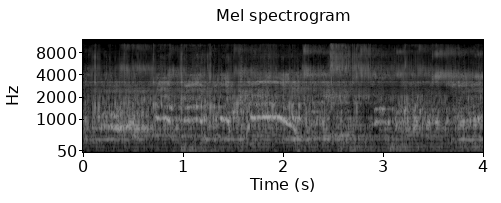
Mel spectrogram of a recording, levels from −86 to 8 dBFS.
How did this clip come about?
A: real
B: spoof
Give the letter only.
B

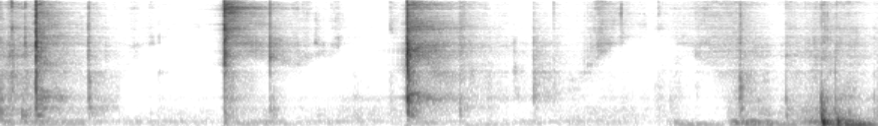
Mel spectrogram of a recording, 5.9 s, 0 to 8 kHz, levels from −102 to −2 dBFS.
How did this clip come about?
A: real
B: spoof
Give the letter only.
B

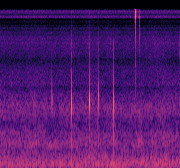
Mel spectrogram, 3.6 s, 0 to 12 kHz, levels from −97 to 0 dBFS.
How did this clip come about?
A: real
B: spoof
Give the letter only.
B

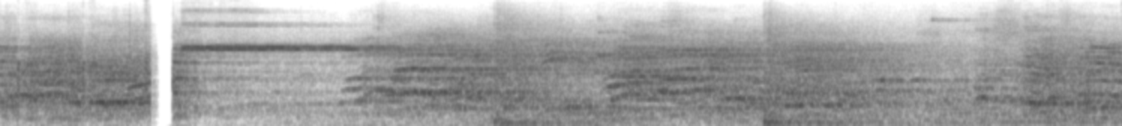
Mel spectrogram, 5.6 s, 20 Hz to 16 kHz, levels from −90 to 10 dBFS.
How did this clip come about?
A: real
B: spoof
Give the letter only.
A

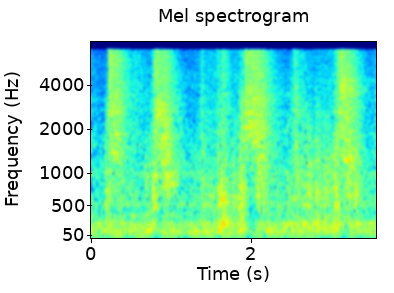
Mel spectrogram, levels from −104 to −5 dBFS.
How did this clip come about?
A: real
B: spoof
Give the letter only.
A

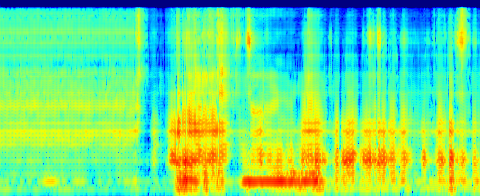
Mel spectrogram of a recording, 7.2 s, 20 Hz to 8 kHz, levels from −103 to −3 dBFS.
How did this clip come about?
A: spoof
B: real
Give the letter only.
A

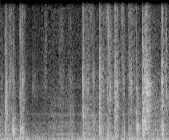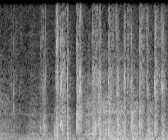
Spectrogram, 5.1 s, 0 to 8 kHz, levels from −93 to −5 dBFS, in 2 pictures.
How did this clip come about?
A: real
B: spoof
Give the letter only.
A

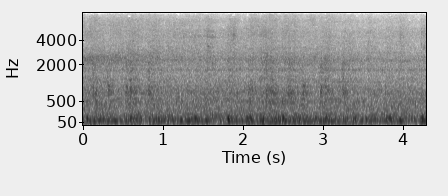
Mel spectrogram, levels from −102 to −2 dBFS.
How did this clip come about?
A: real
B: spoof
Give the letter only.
A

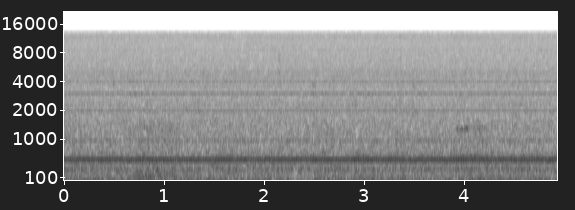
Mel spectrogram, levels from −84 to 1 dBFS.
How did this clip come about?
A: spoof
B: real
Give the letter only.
A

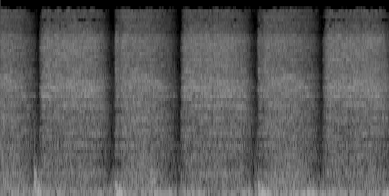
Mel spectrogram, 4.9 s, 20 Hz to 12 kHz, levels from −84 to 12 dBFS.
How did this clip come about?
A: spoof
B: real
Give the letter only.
B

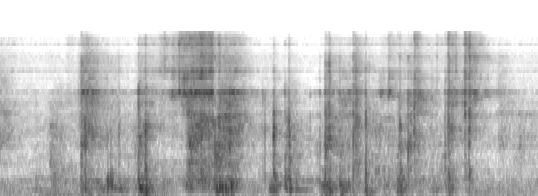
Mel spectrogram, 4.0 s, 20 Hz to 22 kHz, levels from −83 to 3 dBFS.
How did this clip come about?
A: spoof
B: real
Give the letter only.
A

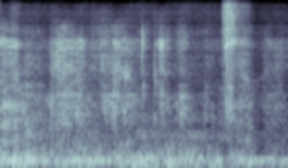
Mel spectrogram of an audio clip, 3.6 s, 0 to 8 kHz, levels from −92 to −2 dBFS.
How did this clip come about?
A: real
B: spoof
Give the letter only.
B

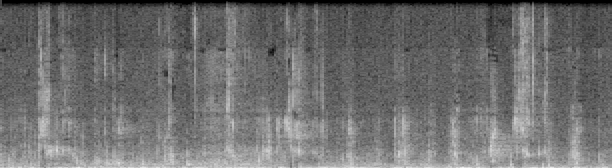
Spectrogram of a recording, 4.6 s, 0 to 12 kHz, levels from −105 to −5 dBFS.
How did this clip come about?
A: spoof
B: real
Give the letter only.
B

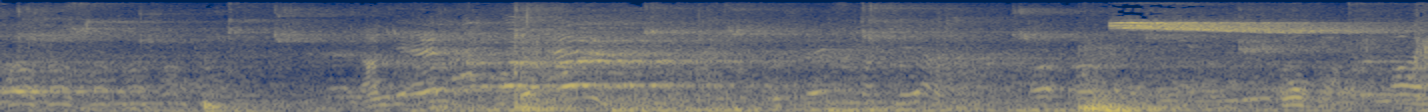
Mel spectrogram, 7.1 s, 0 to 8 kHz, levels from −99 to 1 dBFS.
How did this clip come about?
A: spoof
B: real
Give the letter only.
B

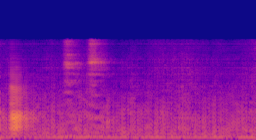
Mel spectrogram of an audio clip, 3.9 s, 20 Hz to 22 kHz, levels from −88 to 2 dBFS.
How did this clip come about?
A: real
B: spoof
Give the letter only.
B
